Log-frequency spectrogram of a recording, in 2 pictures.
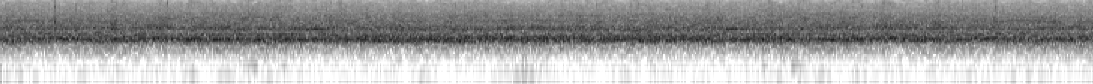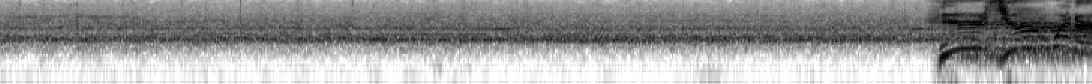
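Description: A large crowd roars steadily in a big echoing arena.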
